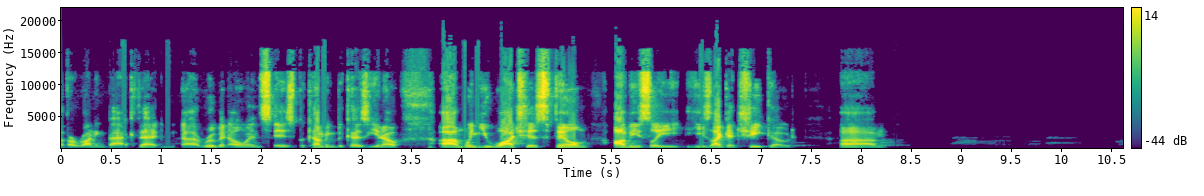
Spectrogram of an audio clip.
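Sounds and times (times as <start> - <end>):
speech: 0.0 - 8.4
dogs barking upstairs: 7.2 - 10.6.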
